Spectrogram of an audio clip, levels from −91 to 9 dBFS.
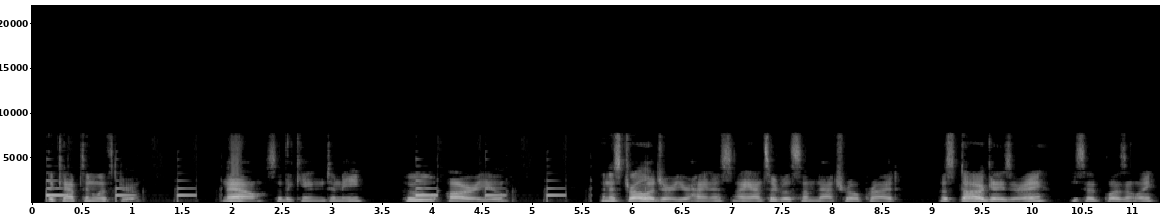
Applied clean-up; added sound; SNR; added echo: neural mask model RNNoise.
